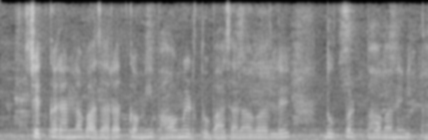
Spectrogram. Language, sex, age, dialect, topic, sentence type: Marathi, female, 18-24, Varhadi, agriculture, statement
